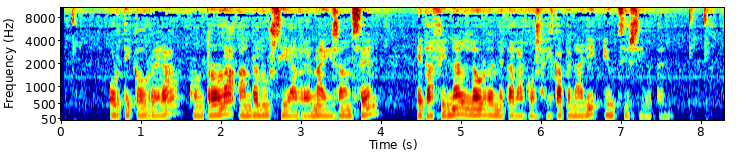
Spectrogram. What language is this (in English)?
Basque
